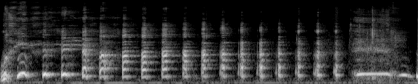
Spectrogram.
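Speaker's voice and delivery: long high-pitched laughter; giddy high laughing. Real, not acted. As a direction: let the laugh run long. Laughing at herself.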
